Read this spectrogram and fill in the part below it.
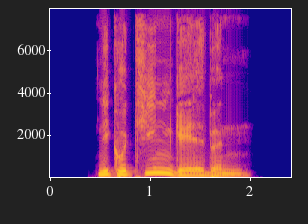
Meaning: inflection of nikotingelb: 1. strong genitive masculine/neuter singular 2. weak/mixed genitive/dative all-gender singular 3. strong/weak/mixed accusative masculine singular 4. strong dative plural
- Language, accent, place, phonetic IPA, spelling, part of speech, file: German, Germany, Berlin, [nikoˈtiːnˌɡɛlbn̩], nikotingelben, adjective, De-nikotingelben.ogg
